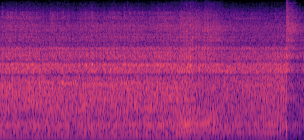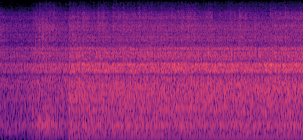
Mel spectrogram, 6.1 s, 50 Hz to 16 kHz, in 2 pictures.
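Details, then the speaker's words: Honda HRA214 mower after a lean-running spark plug and carburetor rejetting of the main jet; holds a steady, even drone with one brief dip in load, running cleanly. "Okay, it's running better."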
